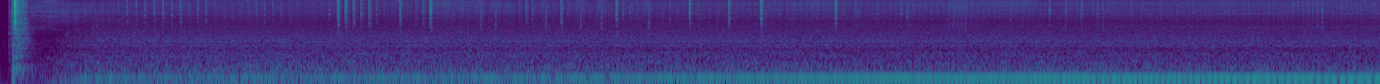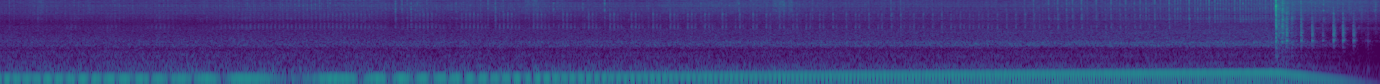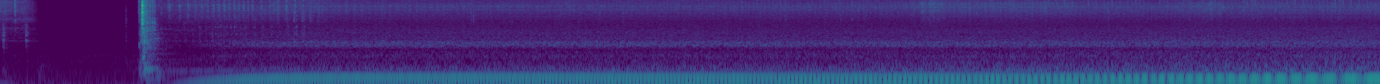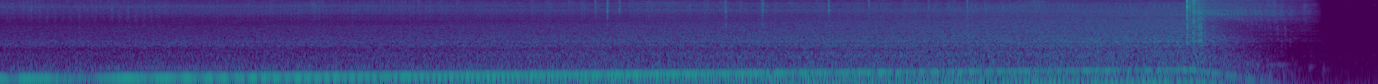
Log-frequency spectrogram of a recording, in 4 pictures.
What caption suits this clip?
reel to reel tape machine start stop rewind ffwd close no wind noise
machine, reel, stop, start, ffwd, tape, rewind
